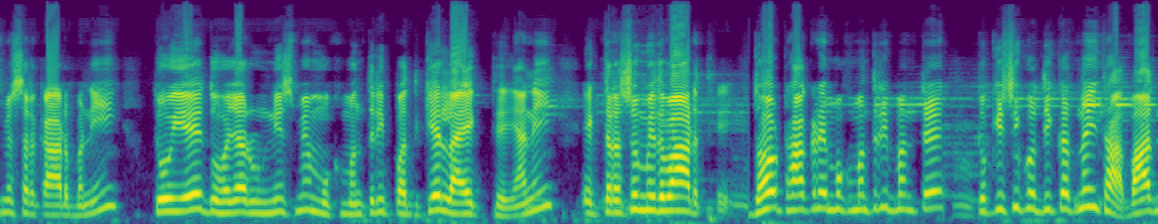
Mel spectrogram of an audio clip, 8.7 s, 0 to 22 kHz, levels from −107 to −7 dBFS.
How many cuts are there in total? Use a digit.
1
